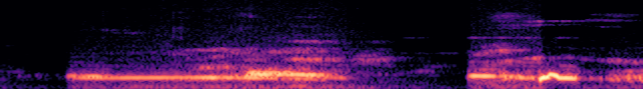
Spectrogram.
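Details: Low sustained coo from a puter pelung dove kept as a lure to draw replies from other doves. The long steady note wavers slightly near its end. After a pause comes a shorter coo with a brief bright accent.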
